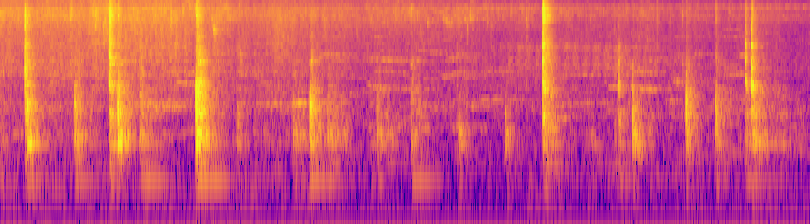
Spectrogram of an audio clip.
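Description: A wooden spatula scraping and knocking against a kadai as grated carrot is stirred and fried in ghee, with a faint sizzle underneath. The knocks come irregularly, the loudest about two seconds in and again about five and a half seconds in.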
